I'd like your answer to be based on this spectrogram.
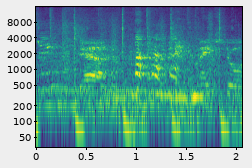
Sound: woman laughing

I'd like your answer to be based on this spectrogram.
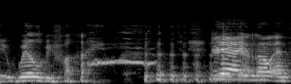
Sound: laughs

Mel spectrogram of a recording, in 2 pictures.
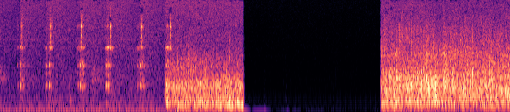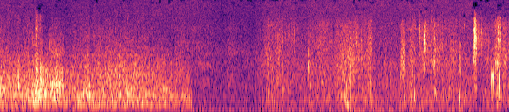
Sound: clock ticking

